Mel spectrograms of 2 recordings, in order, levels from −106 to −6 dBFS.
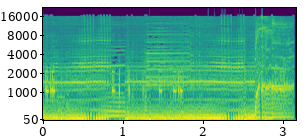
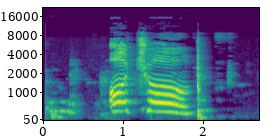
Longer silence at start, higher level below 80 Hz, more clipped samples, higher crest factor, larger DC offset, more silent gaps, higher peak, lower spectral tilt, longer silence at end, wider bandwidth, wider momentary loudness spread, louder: about the same, 0 s vs 0.1 s; first, -16 dBFS vs -58 dBFS; neither; second, 10 dB vs 16 dB; neither; neither; about the same, 0 dBFS vs 0 dBFS; first, -5 dB/octave vs -3 dB/octave; second, 0.05 s vs 0.7 s; first, 17.5 kHz vs 9.4 kHz; second, 3 LU vs 22 LU; first, -11 LUFS vs -14 LUFS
